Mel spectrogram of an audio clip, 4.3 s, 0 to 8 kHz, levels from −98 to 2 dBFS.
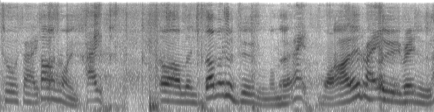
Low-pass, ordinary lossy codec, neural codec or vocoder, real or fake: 7.2 kHz; none; codec, 16 kHz, 0.8 kbps, ZipCodec; fake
